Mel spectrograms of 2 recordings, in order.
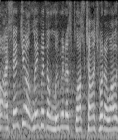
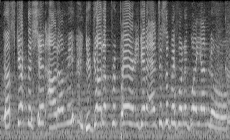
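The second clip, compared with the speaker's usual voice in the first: relieved laughter; 5 semitones higher than usual. Real, not acted. Still laughing after the scare.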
